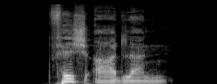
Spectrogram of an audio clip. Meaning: dative plural of Fischadler
- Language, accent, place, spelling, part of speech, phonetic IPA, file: German, Germany, Berlin, Fischadlern, noun, [ˈfɪʃˌʔaːdlɐn], De-Fischadlern.ogg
